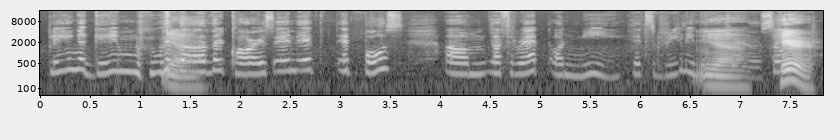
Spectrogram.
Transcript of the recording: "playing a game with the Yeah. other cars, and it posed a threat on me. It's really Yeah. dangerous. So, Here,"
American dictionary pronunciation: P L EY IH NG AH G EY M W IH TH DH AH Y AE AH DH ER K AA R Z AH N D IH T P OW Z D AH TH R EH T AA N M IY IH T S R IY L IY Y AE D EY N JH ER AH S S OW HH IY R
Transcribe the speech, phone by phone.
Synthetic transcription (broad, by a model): P L EY IH NG AH G EY M W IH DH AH AH DH ER K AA R S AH N D IH T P OW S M AH TH R EH T AA N M IY IH T S R IY L IY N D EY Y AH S S OW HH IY R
